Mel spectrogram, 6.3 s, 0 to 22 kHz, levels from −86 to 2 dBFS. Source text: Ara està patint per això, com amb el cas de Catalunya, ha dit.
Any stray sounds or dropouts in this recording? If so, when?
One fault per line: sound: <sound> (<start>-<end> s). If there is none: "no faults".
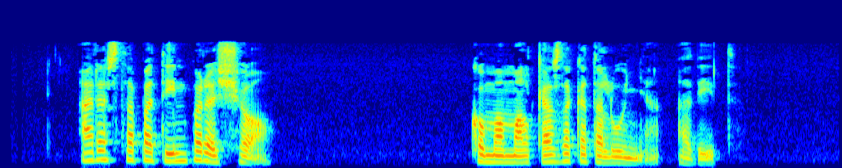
no faults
